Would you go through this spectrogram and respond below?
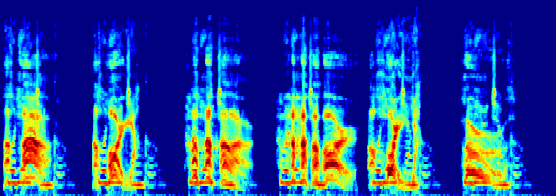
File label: pirate voice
